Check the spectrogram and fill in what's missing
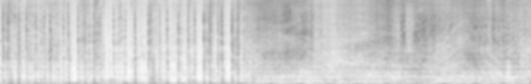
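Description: Long nails tap and scratch the blue paper endpaper of an open hardcover book. Quick, sharp taps come first, then give way to a steady, bright scratching with a regular back-and-forth rhythm.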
